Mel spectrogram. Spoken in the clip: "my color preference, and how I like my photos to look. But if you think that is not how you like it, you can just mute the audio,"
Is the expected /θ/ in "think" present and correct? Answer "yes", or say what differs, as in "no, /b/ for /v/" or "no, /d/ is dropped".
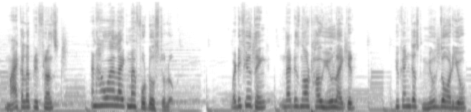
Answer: no, /t/ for /θ/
